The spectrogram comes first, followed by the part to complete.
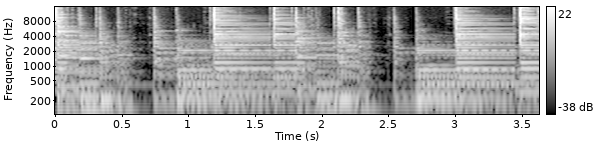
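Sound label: baritone riff, Blues Guitar; ILIO; Fretworks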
